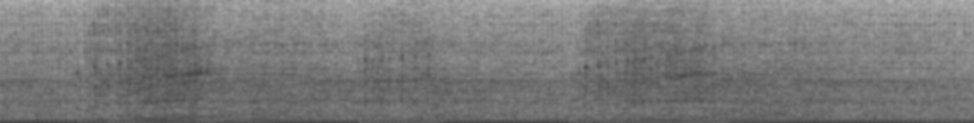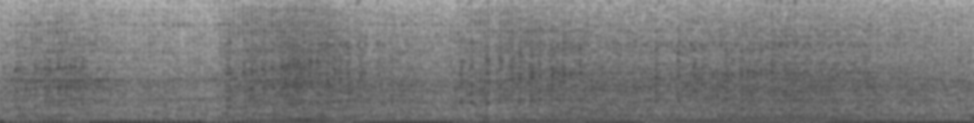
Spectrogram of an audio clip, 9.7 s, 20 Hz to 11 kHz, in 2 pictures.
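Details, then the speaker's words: Yamaha Xeon RC 125 automatic scooter revved and released repeatedly: low droning hum on throttle release from the worn final drive gears; also has a faulty starter one-way gear. "itu suara gardan yang apalagi ini ketika kita kendarai kemudian ada penurunan di tahun 12 pasti suaranya agak menyaring sekali bunyi dengung begitu teman-teman"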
